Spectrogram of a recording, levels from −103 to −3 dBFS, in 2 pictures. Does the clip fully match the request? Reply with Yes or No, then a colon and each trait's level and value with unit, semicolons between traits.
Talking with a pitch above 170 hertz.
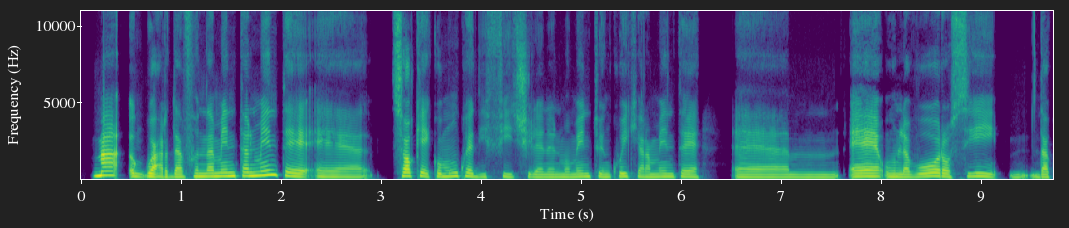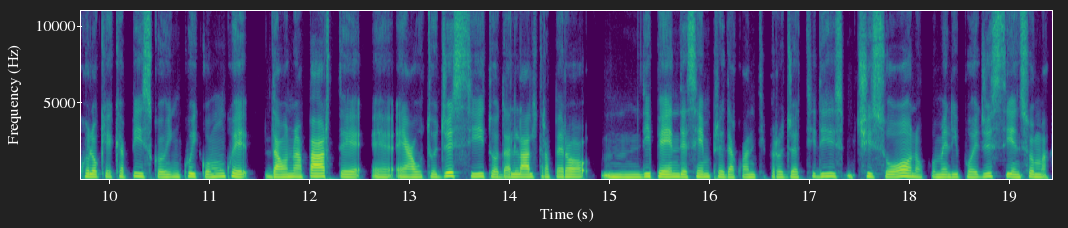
Yes: medium, 185 Hz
